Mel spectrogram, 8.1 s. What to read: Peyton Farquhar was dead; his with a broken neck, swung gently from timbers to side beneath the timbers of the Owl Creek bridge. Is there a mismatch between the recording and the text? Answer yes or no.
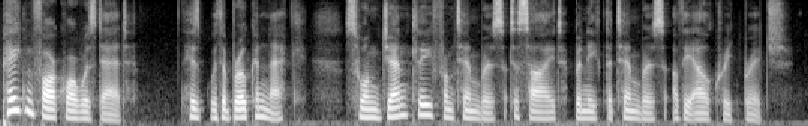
no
